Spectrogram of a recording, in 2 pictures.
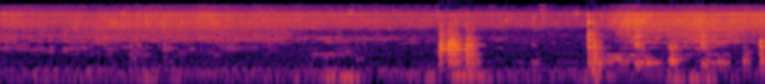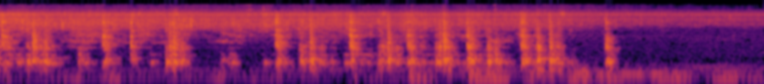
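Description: Hot oil in a steel kadhai sizzling as red masala and chicken pieces go in. The sizzle starts suddenly and is strongest about eight seconds in. Over it come repeated quick knocks and scrapes of a utensil against the pan, from about six seconds in until near the end.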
